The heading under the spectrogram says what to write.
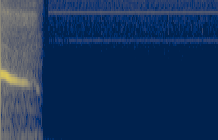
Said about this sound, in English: That was an interesting whistle.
